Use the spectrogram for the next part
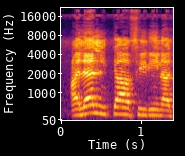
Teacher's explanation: چھوٹی کاف ہے، کوے کے متصل زبان جب اوپر کے تالو کی طرف ٹکر کھاتی ہے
